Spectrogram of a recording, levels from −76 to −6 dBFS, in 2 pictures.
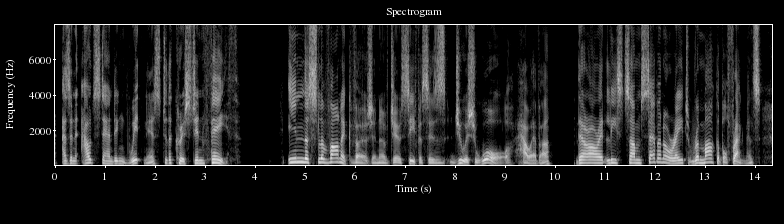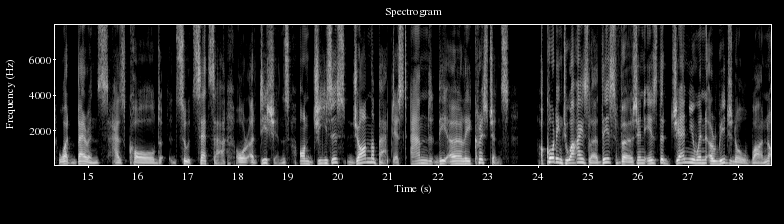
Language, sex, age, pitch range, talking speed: English, male, 50-69, 135-195 Hz, 110 wpm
